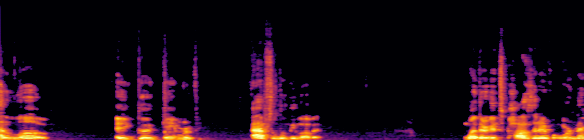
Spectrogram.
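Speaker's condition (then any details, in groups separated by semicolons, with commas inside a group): Cerebral palsy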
